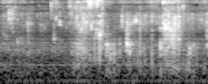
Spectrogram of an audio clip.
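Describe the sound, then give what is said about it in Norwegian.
Wet slurping and smacking mouth sounds of exaggerated ASMR eating of large kimchi pieces, with a steady run of moist clicks and sucking noises and no talking. “Så det var et eksempel på slurping. Og masse andre knaselyder.”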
